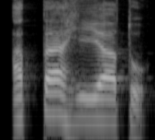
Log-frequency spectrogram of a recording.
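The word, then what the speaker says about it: التحيات: খেয়াল করবেন আত্তা হাইয়া এখানে হ দেওয়া আছে কিন্তু এখানে উচ্চারণ করতে হবে এরকম উচ্চারণ করতে হবে কারণ আরবিতে এখানে বড় হা এজন্য উচ্চারণ করতে হবে আত্তাহিয়া এক আলিফ টান দিতে হবে আত্তাহিয়াতু লিল্লাহি আমি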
